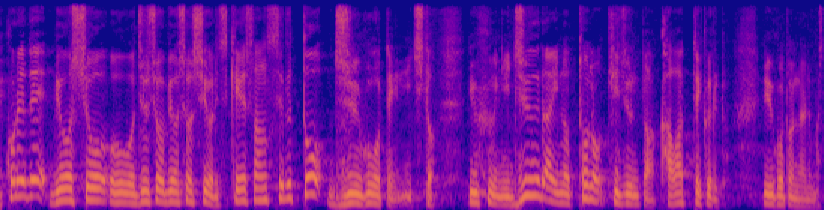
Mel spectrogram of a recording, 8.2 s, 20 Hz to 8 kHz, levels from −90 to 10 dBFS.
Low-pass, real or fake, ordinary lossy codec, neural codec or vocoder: 7.2 kHz; fake; none; codec, 16 kHz, 4 kbps, FreqCodec, larger model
